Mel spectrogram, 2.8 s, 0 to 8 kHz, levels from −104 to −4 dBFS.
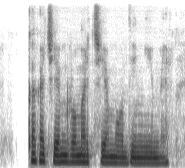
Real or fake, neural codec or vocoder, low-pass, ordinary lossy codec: fake; codec, 16 kHz, 4.8 kbps, FACodec; 7.2 kHz; none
